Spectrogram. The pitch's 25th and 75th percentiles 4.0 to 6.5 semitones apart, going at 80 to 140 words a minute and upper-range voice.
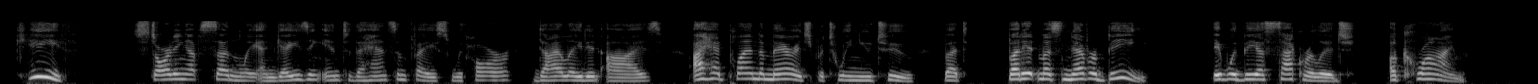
Yes: average, 4.5 semitones; slow, 135 wpm; high, 210 Hz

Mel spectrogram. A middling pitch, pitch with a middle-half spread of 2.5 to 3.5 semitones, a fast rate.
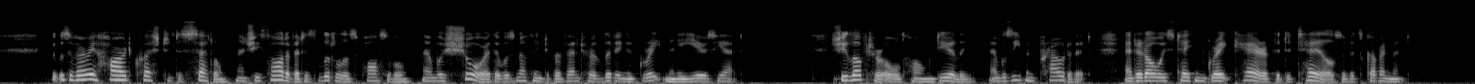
No: medium, 150 Hz; average, 4.7 semitones; fast, 230 wpm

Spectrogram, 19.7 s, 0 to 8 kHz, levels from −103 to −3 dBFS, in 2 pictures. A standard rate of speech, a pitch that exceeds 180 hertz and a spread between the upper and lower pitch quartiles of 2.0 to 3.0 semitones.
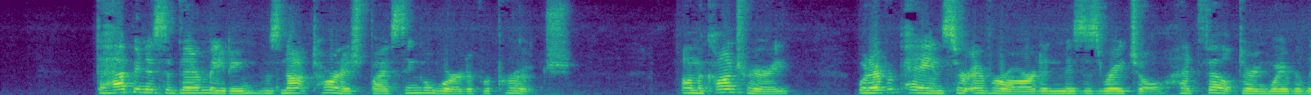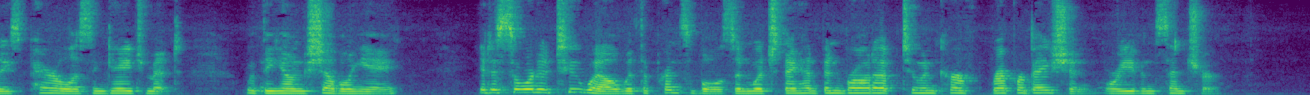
Yes: average, 165 wpm; high, 190 Hz; narrow, 2.6 semitones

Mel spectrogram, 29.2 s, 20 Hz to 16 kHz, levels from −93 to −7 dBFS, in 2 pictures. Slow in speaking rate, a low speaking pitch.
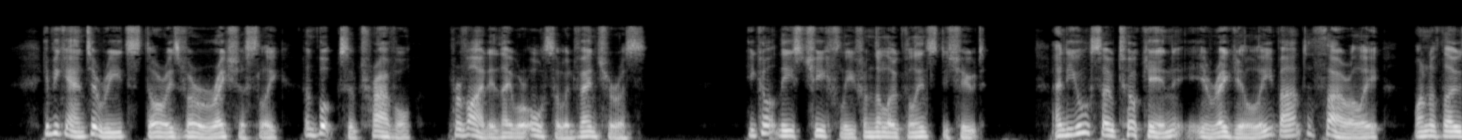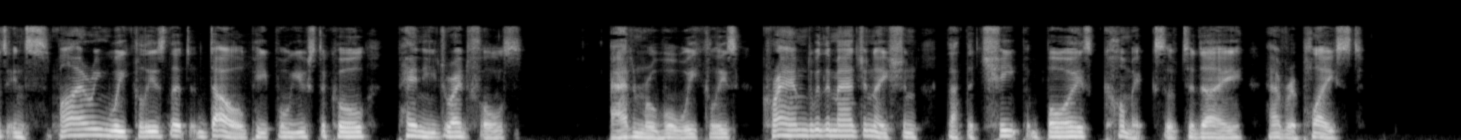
Yes: slow, 120 wpm; low, 115 Hz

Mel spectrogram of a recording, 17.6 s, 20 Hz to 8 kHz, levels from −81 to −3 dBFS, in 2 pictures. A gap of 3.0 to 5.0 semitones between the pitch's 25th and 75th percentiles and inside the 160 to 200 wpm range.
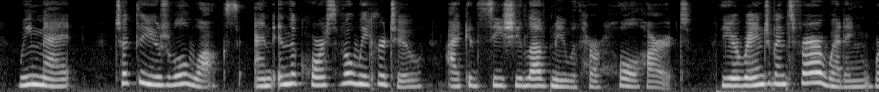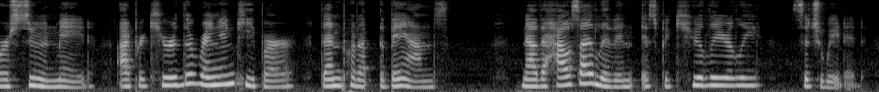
Yes: average, 3.4 semitones; average, 180 wpm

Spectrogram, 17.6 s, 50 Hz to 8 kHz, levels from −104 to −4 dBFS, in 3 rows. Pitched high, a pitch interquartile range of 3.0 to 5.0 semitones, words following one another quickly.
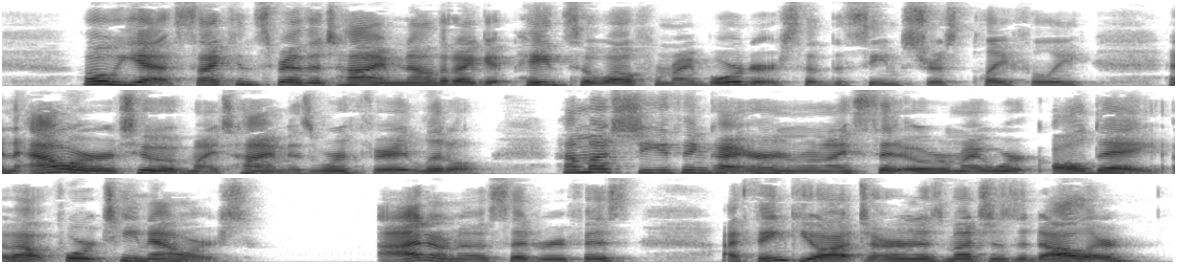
Yes: high, 195 Hz; average, 3.8 semitones; fast, 220 wpm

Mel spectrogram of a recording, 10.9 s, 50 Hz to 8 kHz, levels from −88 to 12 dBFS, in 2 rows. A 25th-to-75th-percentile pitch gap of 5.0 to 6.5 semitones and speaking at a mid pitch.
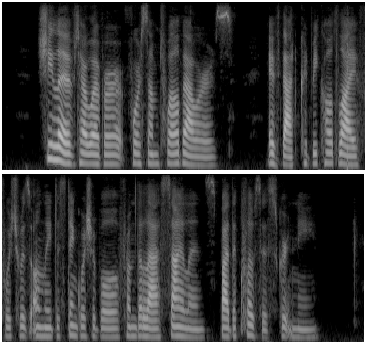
No: average, 2.7 semitones; medium, 160 Hz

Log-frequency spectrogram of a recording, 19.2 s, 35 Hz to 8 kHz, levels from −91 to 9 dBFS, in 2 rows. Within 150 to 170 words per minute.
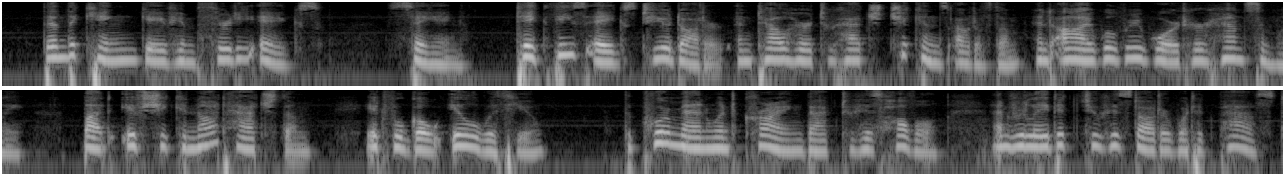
No: average, 180 wpm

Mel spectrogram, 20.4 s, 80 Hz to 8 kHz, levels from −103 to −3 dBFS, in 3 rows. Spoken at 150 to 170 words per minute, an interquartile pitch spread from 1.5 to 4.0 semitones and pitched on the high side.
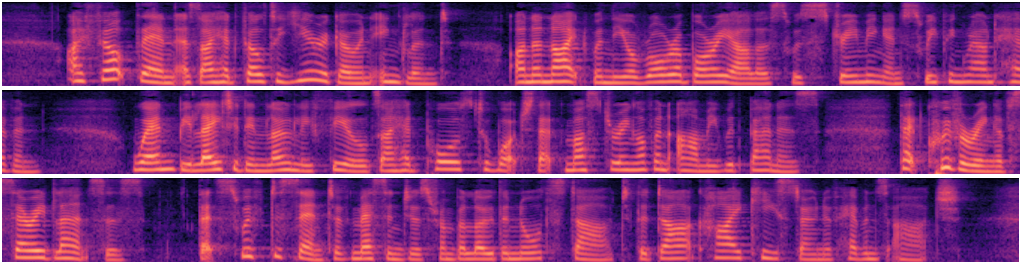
No: average, 185 wpm; average, 3.5 semitones; high, 215 Hz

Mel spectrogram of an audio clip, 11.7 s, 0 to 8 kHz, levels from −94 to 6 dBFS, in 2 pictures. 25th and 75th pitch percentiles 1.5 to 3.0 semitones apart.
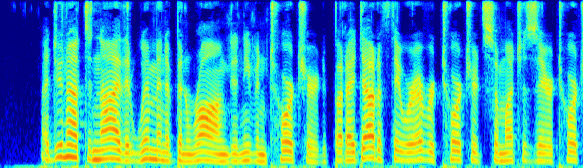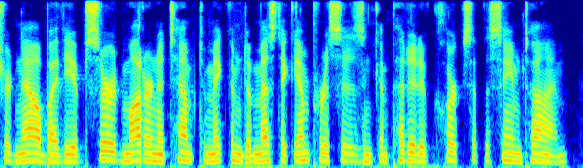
Yes: narrow, 2.6 semitones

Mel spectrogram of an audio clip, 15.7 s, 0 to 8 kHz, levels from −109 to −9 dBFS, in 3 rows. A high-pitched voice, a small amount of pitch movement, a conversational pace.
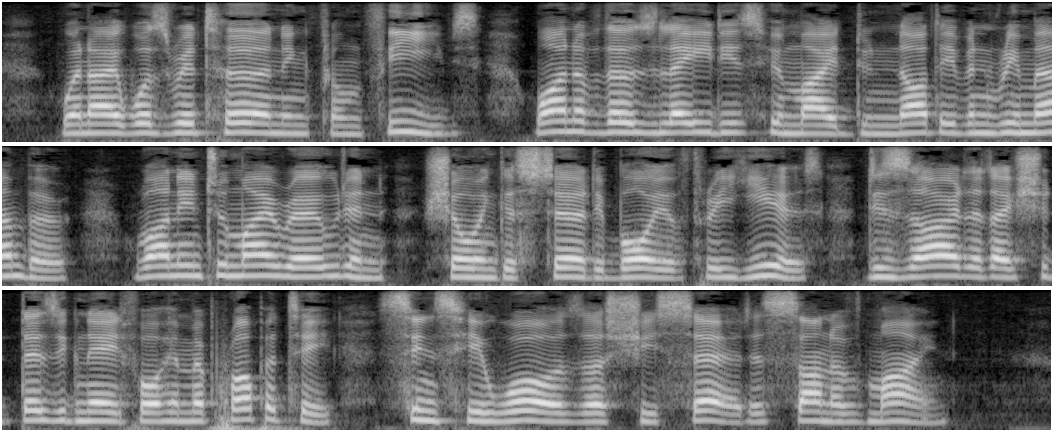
Yes: high, 195 Hz; narrow, 1.9 semitones; average, 180 wpm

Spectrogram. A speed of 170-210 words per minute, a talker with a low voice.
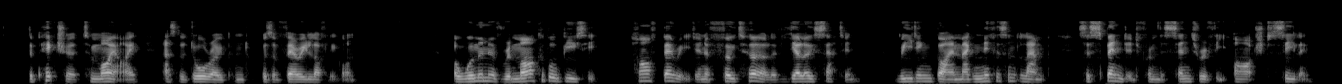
Yes: average, 180 wpm; low, 130 Hz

